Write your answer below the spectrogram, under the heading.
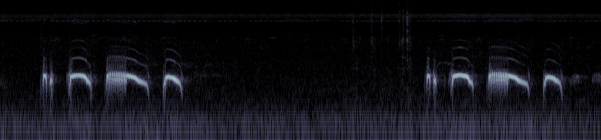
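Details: Javanese spotted dove lure call played to prompt doves to sing: two coo phrases, each opening with a quick double note followed by three rounded, falling coos, the middle one drawn out; low background hum.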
